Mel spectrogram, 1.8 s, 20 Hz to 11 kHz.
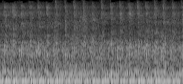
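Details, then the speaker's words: Hisun 550 UTV single-cylinder after replacing the clogged fuel injector and adding a 30-micron fuel filter, quick rev: steady, even thrum with deep low-end pulse, no backfire, pops or misses; runs clean. "oh that sounds good i'll give her a quick rev up for you no more backfire"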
